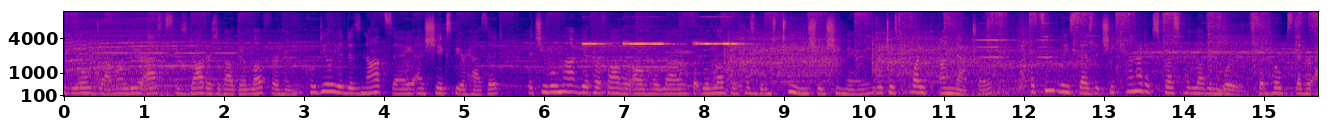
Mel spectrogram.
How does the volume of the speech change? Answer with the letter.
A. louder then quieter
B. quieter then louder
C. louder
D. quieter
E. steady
E.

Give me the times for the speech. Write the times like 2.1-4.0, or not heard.
0.0-15.6.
